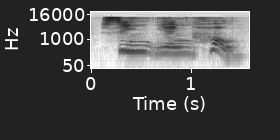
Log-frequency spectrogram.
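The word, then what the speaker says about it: Sin-Ying Ho: So they translate my name into sing yingho or you can uh pronounce the last name first ho ying but I also has a English name called.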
